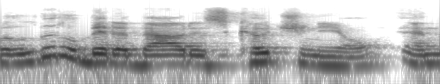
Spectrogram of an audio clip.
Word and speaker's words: cochineal: little bit about is cochineal and the way to remember how to pronounce it it's very tricky but is can you coach an eel my students always like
